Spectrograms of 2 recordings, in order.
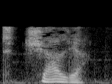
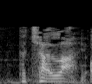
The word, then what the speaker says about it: T'Challa: T'Challa. – T'Challa. Almost got it. – T'Challa.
